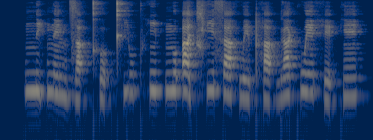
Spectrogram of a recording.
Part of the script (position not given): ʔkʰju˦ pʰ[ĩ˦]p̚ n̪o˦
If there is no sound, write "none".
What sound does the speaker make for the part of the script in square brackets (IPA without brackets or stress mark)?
ĩ˦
